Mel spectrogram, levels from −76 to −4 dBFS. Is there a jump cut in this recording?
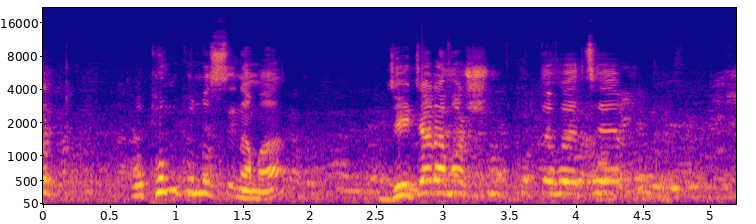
no; 0 cuts

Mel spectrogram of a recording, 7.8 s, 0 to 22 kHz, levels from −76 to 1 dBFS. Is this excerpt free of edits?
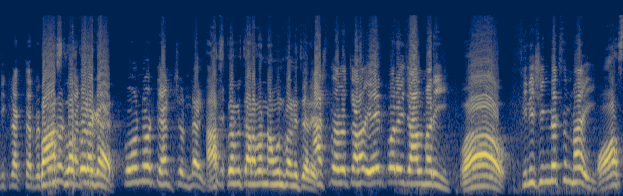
yes; 0 cuts

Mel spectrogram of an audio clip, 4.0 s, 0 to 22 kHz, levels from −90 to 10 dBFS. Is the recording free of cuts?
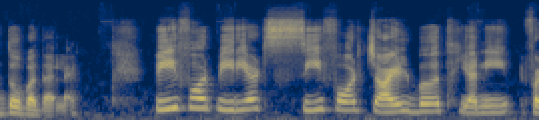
yes; 0 cuts

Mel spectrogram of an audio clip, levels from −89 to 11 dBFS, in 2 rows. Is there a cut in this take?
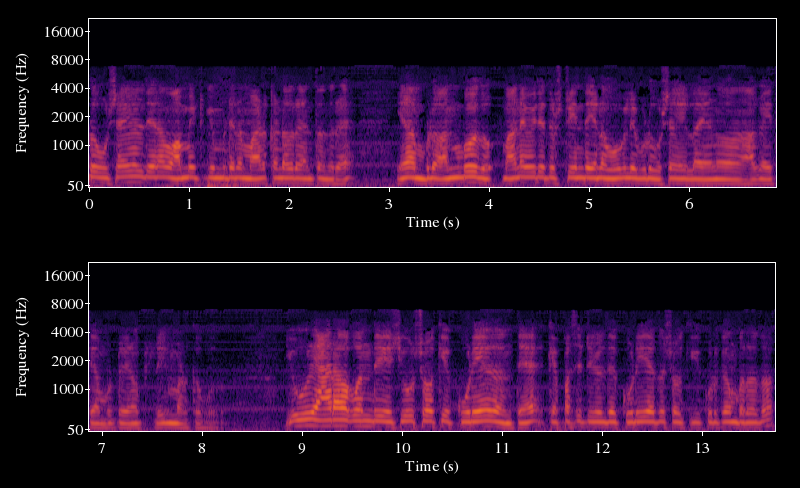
no; 0 cuts

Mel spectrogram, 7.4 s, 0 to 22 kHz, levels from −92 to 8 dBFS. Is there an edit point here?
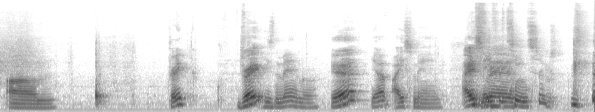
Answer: no; 0 cuts

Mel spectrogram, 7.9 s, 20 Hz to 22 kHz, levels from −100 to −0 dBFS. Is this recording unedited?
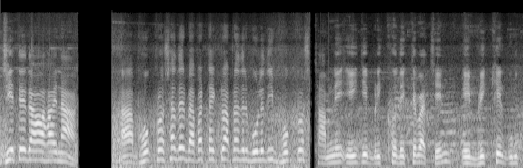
no; 2 cuts; at 1.2 s, 4.7 s

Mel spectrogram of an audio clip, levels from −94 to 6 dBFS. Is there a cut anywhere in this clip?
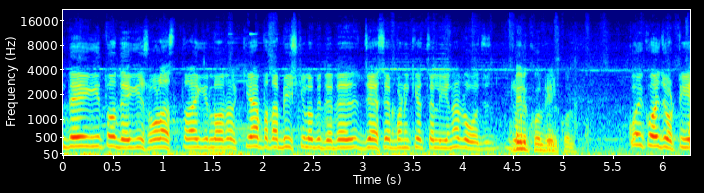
no; 0 cuts

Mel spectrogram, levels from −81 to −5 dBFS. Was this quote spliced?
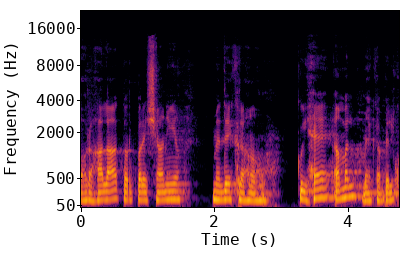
no; 0 cuts

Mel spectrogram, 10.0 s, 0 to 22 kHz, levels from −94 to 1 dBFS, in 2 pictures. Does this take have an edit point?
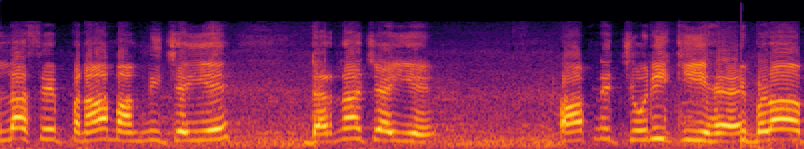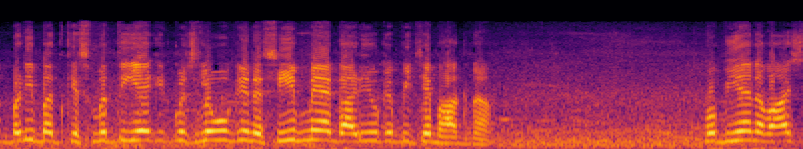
yes; 1 cut; at 4.7 s

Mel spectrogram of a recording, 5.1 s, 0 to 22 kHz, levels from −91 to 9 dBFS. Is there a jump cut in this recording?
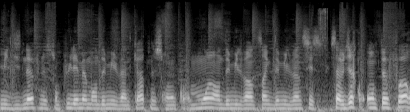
no; 0 cuts

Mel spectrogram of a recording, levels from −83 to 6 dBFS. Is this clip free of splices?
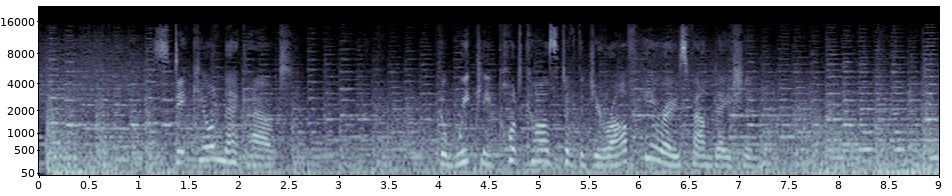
yes; 0 cuts

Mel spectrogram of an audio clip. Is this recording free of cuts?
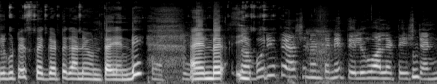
yes; 0 cuts

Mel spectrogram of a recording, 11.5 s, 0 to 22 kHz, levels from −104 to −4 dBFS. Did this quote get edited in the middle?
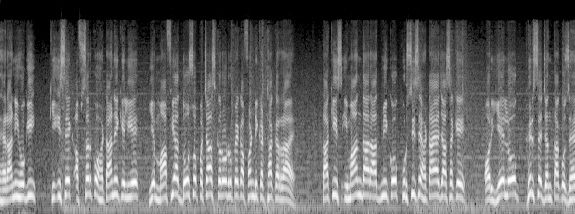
no; 0 cuts

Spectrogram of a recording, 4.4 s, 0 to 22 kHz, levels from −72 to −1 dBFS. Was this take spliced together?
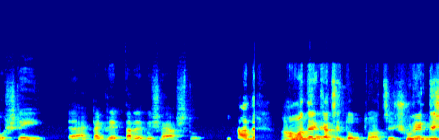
yes; 1 cut; at 2.6 s

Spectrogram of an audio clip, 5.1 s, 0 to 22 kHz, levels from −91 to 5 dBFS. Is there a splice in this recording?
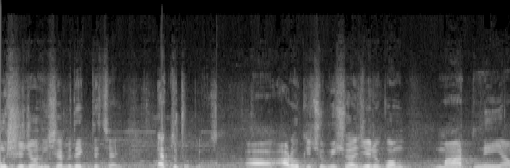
yes; 1 cut; at 2.0 s

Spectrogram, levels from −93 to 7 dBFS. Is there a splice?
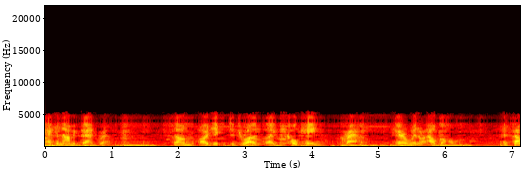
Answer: yes; 1 cut; at 3.4 s

